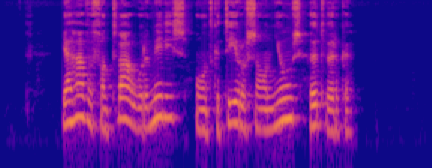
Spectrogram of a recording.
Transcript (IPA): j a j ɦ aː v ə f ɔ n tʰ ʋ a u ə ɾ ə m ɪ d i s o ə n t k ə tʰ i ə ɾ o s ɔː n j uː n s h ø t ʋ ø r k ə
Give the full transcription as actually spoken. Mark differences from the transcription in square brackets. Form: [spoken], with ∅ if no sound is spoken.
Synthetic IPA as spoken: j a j ɦ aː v ə f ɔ n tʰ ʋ a u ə ɾ ə m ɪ d i s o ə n t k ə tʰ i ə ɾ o s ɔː n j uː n s h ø t ʋ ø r k ə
